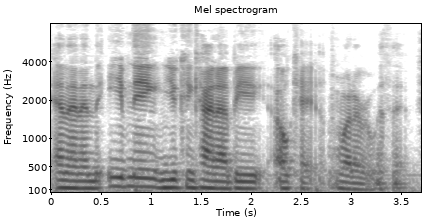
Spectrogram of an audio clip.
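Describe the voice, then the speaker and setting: Speaking loudly at a moderate pace, a man with a medium-pitched voice and a bright, sharp tone keeps a monotone, flat intonation. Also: very clean recording, silent background. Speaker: Air Force basic training graduate vlogger. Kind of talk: casual advice vlog. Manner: hesitant, filler-heavy.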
